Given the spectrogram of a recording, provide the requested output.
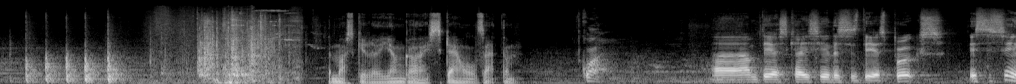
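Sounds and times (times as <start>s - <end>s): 
sharp knocks on a flat door: 0.1s - 1.3s
speech: 3.3s - 6.1s, 7.1s - 10.1s.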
